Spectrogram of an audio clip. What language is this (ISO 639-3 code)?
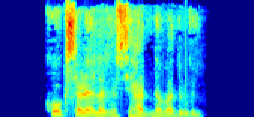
pus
